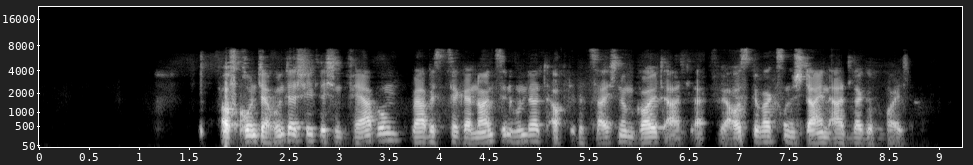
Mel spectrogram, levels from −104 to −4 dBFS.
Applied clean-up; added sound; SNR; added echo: neural mask model Resemble Enhance denoiser.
